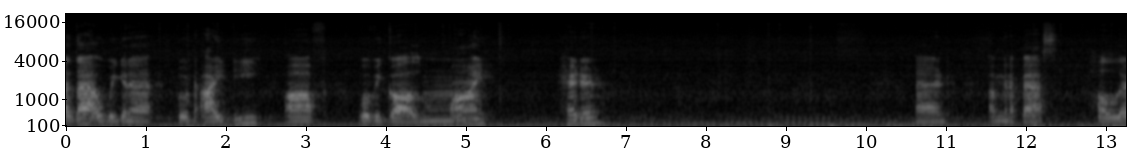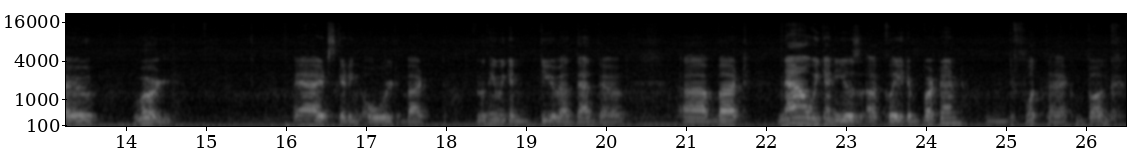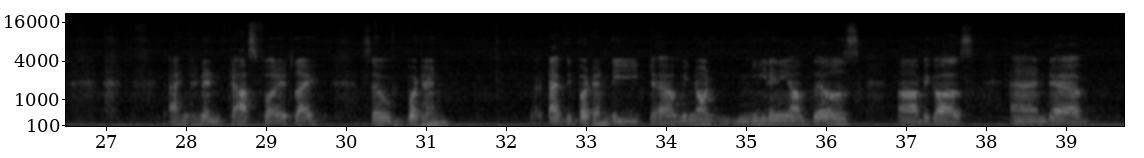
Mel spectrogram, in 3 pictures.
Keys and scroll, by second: 0.4 Left, 1.2-2.4 typing, 2.7 Return, 4.4-9.3 typing, 10.2 Right, 10.7 Right, 11.8-16.7 typing, 18.1-18.8 typing, 18.8 Right, 19.2 Right, 19.4 Right, 20.5 Right, 20.8 Right, 21.9-22.9 typing, 23.8 Up, 24.1 Return, 25.3 Right, 25.7 Right, 25.9 Right, 26.1 Right, 26.5 BackSpace, 30.1-31.1 typing, 31.5 Down, 31.9 Return, 34.4 Right, 34.9 Right, 34.9 Right, 35.0 Right, 35.3-39.7 Right, 39.2 BackSpace, 39.2 BackSpace, 39.3 BackSpace, 39.4 BackSpace.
